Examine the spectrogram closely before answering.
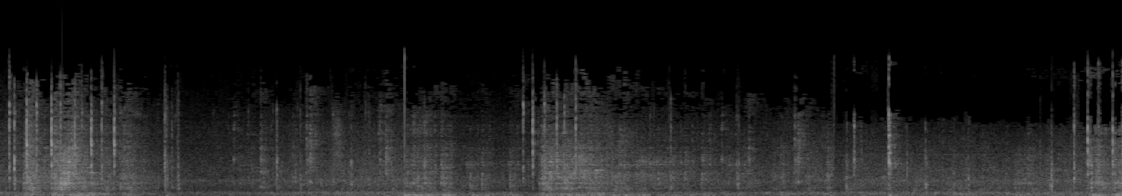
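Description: Mechanical keyboard keys clacking in quick irregular clicks over a steady low droning hum.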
